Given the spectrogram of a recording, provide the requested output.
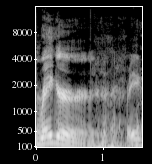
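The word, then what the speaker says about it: Reagor: we're going on to jaylen rhaegar rhymes with yeager uh no again but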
